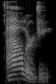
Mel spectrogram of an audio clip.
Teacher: It's 3 syllables. Allergy. The stress is on the first syllable.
